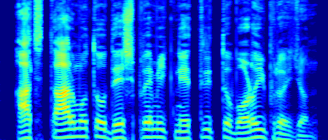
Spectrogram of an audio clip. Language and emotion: Bengali, neutral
